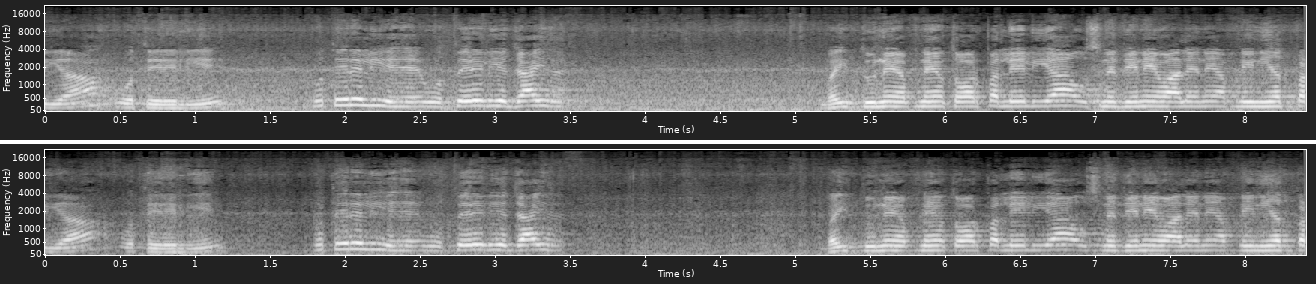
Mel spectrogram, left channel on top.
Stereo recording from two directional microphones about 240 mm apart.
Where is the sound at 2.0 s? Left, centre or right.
Left.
